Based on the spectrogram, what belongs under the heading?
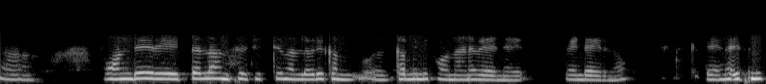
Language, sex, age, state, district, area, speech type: Malayalam, female, 18-30, Kerala, Kasaragod, rural, conversation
